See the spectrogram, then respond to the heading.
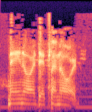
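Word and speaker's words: Manoir d'Alanord: Maynard de Clenord.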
